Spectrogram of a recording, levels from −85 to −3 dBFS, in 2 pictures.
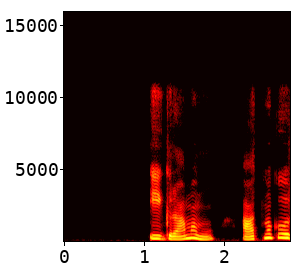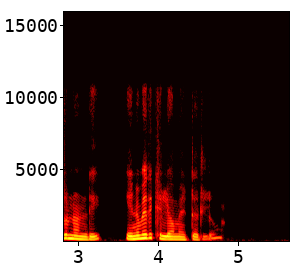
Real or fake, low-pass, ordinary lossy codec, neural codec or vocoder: fake; 10.8 kHz; none; codec, 24 kHz, 1.2 kbps, DualCodec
